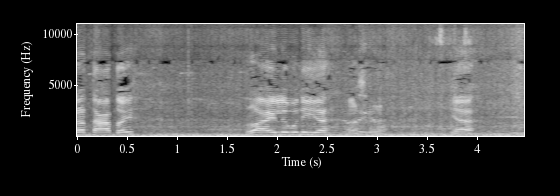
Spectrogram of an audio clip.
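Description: Many motorcycle and scooter engines running together at low speed, a dense low rumble, with voices shouting over it near the start, about halfway through and near the end.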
